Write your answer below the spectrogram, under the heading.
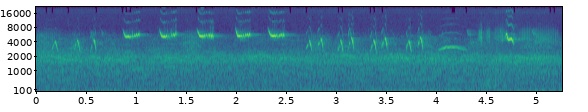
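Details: Singing Bluethroat (Luscinia svecica): a run of five identical high, clipped notes at a steady pace, then quicker varied ticking and chirping notes, ending with one bright high note.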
